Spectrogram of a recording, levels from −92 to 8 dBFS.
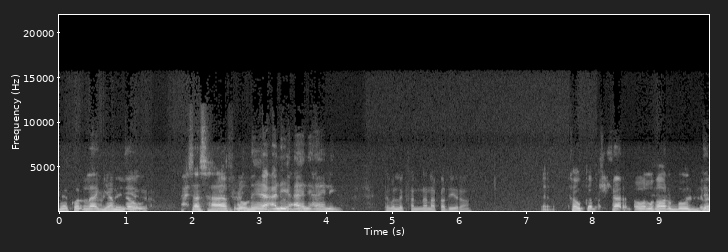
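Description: From 0.66 to 1.53 s the speech dips slightly. It then drops far deeper, by about 15 to 25 dB, at 2.51–2.67 s, 3.33–3.98 s and 4.37–4.58 s, and again from 9.33 s to the end. This is speech suppressed in double talk, likely an echo canceller turning this talker down while the other side was also speaking. At 3.45 s, 7.62 s and 8.06 s, brief, faint scraps of the voice return 377 ms late. This echo leak is likely loudspeaker sound that the far end's canceller failed to remove and sent back.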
